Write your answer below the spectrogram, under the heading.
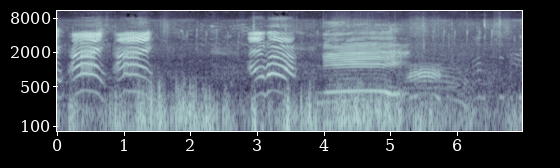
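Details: Cattle that crossed a river to the far bank for grass give a drawn-out, steady moo near the end, after repeated high calling voices and a person's shouts, with background music.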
